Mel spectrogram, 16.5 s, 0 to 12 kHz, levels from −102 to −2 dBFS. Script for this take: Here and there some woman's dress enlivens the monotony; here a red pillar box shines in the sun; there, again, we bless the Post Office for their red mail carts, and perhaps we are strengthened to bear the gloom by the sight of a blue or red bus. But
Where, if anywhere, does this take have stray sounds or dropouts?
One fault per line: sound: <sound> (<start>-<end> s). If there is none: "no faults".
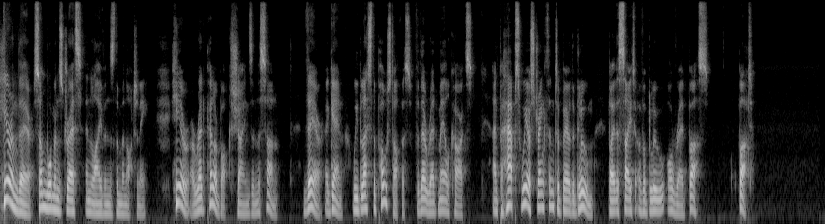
no faults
